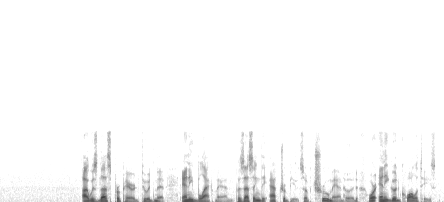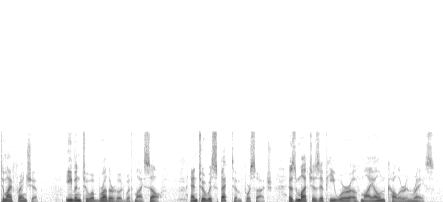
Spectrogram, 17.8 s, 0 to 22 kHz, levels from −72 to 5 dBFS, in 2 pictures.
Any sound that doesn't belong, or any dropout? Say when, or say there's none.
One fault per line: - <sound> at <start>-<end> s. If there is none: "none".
none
